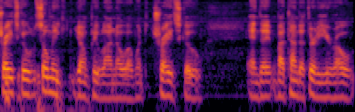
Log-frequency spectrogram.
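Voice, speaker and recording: Against noticeable background noise, a man with an American accent talks at a fairly quick pace and medium pitch in a monotone, flat intonation. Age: 60s. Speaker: local community guest. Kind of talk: radio interview. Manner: halting.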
